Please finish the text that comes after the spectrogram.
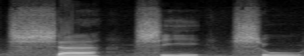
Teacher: sifat at-tafashi itu artinya dia menyebar angin di dalam mulut.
